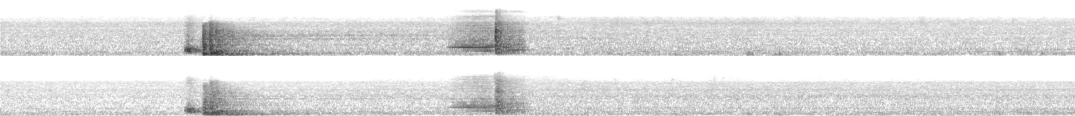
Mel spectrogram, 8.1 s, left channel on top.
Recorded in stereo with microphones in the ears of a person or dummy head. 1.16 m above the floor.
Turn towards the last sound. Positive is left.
turn(degrees=45)  # may be behind; listen again after turning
